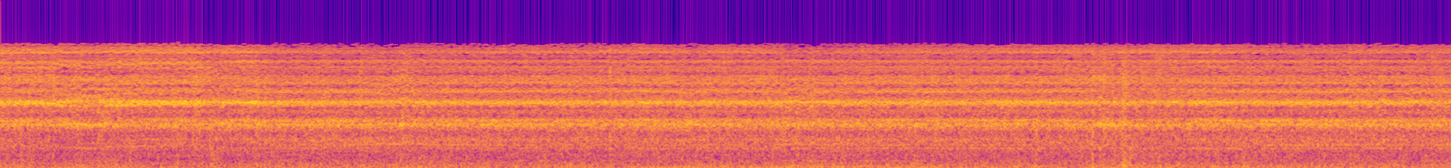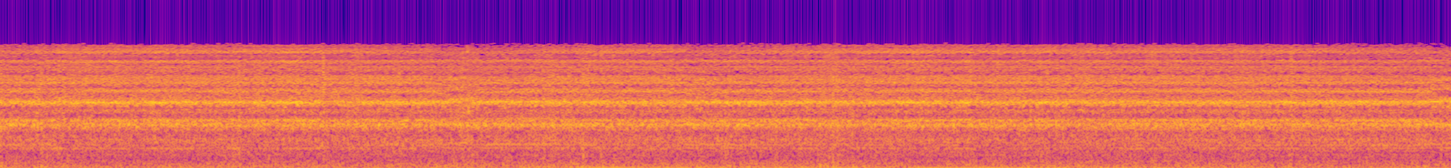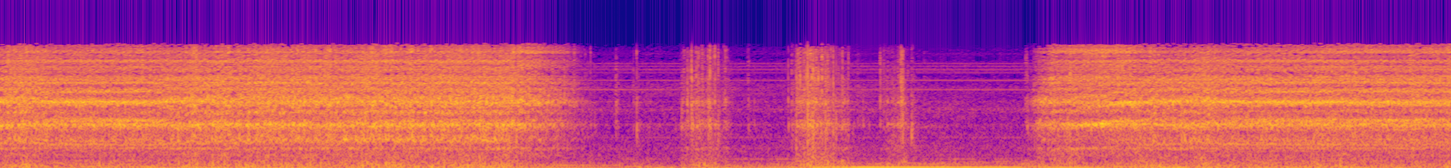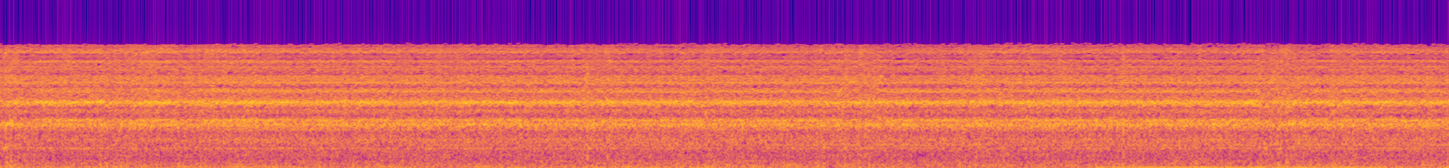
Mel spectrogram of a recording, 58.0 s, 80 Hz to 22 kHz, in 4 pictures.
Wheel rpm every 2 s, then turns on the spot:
160, 160, 160, 160, 160, 160, 160, 160, 160, 160, 160, 160, 160, 160, 160, 160, 160, 30, 10, 30, 150, 160, 160, 160, 160, 160, 160, 160, 160.
34-38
